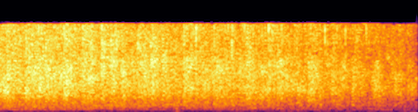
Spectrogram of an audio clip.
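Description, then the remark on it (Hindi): A crowd applauds steadily, a dense, continuous wash of many hands clapping at once, holding strong for several seconds before easing off slightly at the end, urged to clap loudly to welcome people from Assam. No one speaks over it. “दौड़ी तालियां क्या ठंडी ठंडी बजा, जोर से बजाओ ना।”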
